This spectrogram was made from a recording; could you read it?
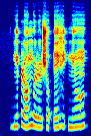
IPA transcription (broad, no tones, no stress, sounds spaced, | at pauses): bʲ ũ ʔ ɭ ɒ ŋ o ɭ ø ɭ ʃ o ʔ e vʲ e ʔ mʲ õ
